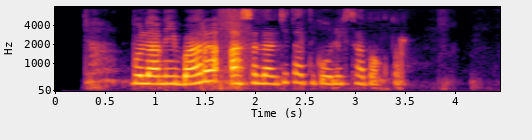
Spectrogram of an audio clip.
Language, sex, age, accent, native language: Uzbek, female, 18-24, Toshkent shahri, Uzbek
